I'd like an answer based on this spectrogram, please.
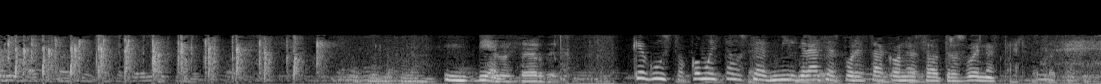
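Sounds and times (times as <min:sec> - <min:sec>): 
audience applause: 0:00.0 - 0:03.4
speech: 0:04.5 - 0:05.8, 0:06.4 - 0:10.9.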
